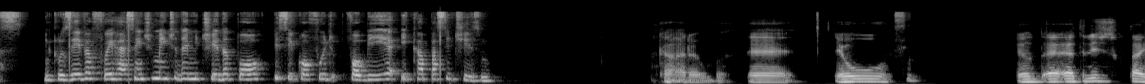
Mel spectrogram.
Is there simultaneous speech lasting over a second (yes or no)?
no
